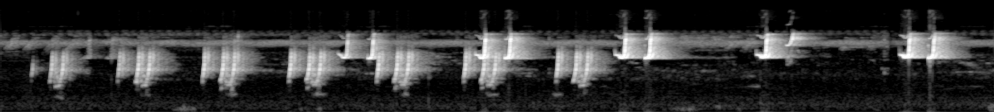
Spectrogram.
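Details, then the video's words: Quail cassette recording of a common quail: short triple-beat chirping phrases at first, then shriller high double notes spaced every second or so, against a thin steady electronic-sounding whine. "نیوبٹیر کی کیسٹ اوریجنل وڈیو"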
